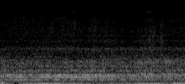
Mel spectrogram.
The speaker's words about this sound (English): there's a bee, there's a bee, there's a bee somewhere. It's not being picked up.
